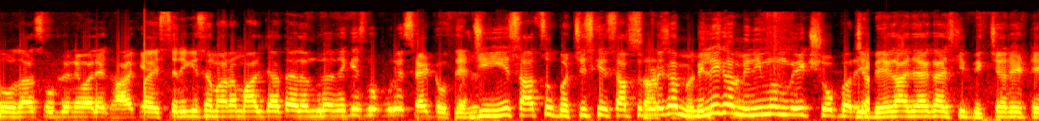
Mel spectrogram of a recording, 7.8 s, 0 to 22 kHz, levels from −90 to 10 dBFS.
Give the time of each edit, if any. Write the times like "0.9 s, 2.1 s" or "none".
1.1 s, 3.5 s, 6.5 s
